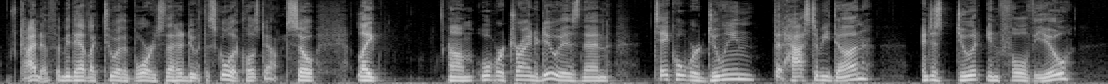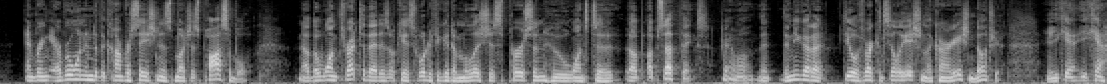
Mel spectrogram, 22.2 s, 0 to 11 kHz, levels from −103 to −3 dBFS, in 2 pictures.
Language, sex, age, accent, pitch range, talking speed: English, male, 20-39, American, 135-165 Hz, 265 wpm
